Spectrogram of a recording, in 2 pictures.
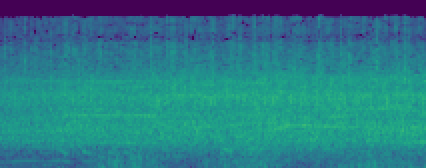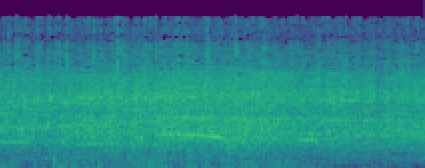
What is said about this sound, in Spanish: No, qué bárbaro, se oye bien padre ahí, la gente aplaudiendo.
